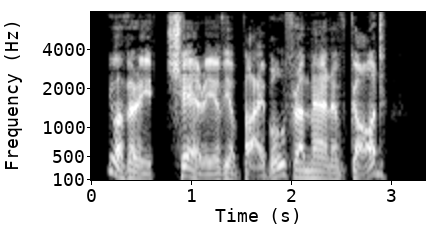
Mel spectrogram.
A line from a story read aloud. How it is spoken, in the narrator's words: Shepherd snapped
